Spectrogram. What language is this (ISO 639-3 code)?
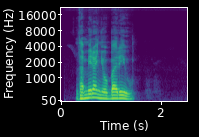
kik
